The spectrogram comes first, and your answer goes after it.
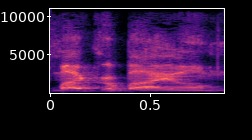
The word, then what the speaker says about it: microbiome: group at Oak's natural laboratory is studying the microbiome it's pronounced microbiome not microm which might be something you think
